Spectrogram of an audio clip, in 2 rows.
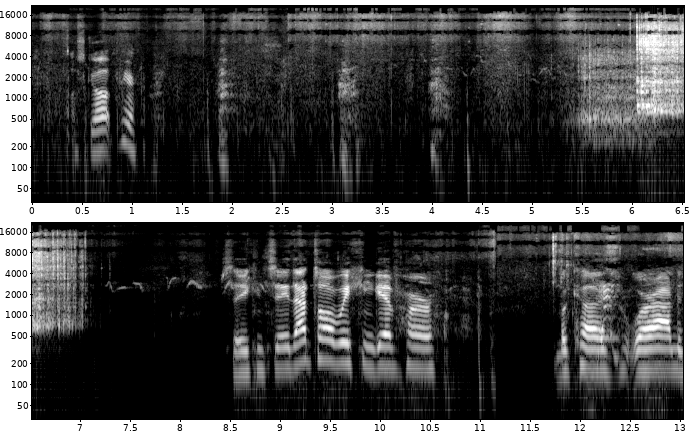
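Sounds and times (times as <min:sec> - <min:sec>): dry kibble poured into bowl: 0:05.5 - 0:07.1.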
